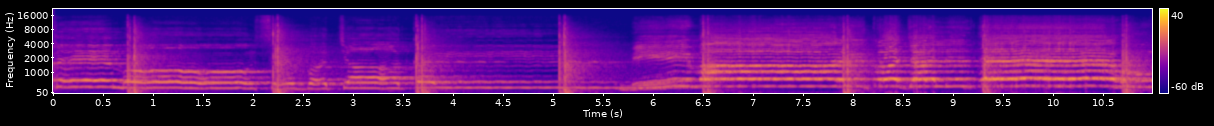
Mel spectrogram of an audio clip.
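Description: Male vocal singing of an Urdu Muharram noha in long held notes, rising in pitch about six seconds in. A sharp beat falls about every second and a half.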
